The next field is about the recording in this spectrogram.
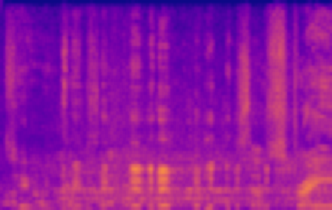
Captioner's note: laughter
